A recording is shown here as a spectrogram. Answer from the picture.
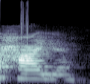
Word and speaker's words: Haia: brasileiro apostila de Haia no Brasil a gente pronuncia Raia Ok é com h que escreve e você vai chegar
